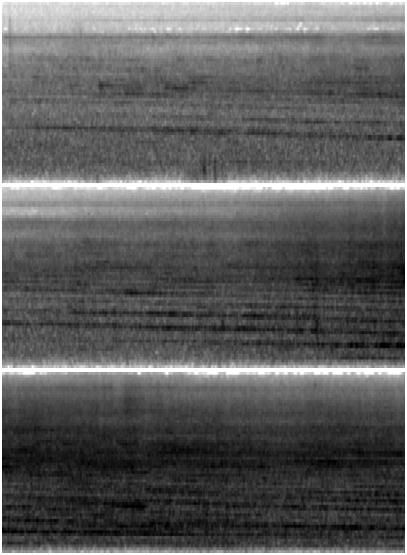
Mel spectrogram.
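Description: Train motors whine, their pitch slowly falling as the train passes.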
